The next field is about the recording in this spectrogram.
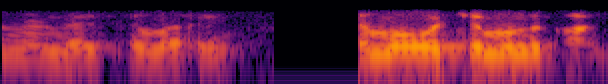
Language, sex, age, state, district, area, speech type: Telugu, male, 18-30, Andhra Pradesh, East Godavari, urban, conversation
